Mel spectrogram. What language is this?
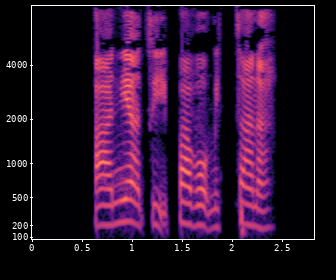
Matsés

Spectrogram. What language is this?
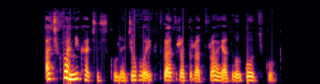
Laz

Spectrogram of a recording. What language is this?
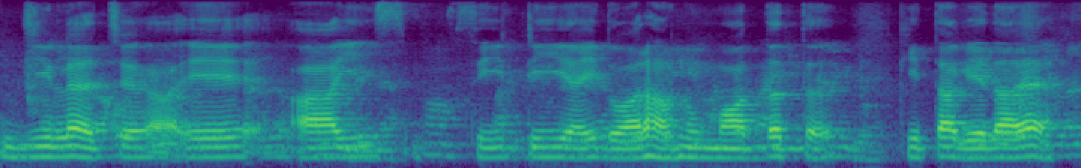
Dogri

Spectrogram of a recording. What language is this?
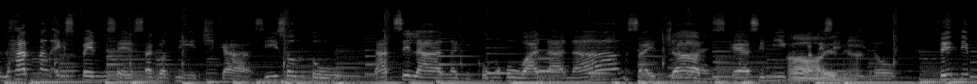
Filipino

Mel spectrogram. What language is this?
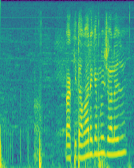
Gujarati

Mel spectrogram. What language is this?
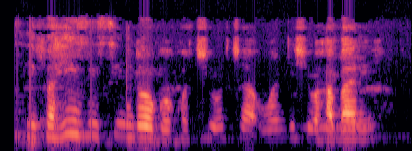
Swahili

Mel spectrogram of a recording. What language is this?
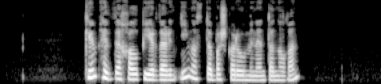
Bashkir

